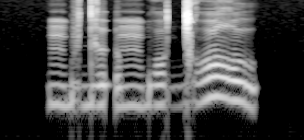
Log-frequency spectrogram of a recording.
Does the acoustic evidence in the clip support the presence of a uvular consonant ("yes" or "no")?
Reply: yes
